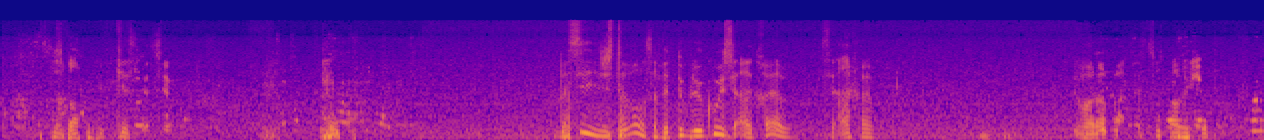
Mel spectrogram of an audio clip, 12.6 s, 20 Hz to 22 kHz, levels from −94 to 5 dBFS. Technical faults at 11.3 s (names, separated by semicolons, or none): other side's voice leaking through; speech suppressed in double talk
